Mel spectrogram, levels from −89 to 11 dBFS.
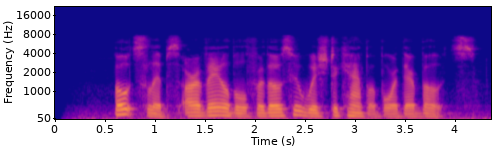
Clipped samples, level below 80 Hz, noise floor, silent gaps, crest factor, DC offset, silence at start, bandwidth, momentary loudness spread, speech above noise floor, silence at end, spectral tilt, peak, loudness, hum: under 0.1%; -52 dBFS; -52 dBFS; none; 18 dB; under 0.1%; 0.6 s; 7.6 kHz; 8 LU; 30 dB; 0.2 s; -7 dB/octave; -6 dBFS; -23 LUFS; none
